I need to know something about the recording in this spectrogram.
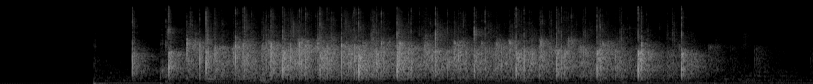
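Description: A crowd applauds in an echoing hall.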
